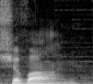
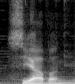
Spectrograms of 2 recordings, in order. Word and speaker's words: Siobhan: there and I guess her her name is pronounced Shian not caban like I just said okay thank you for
